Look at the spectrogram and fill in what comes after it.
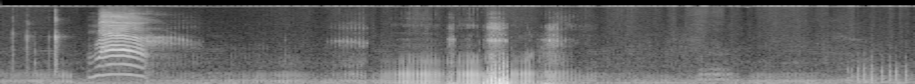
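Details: Dory, a Siamese cat who fell while escaping a giant box, gives a loud, arching meow, then a low, rough purr that swells and fades, broken by soft thumps and a brief mew near the end.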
